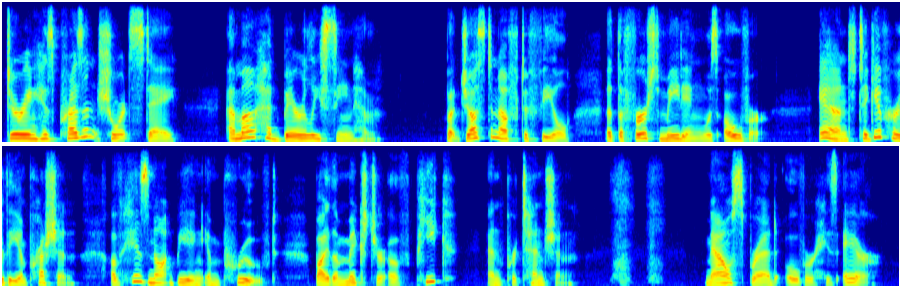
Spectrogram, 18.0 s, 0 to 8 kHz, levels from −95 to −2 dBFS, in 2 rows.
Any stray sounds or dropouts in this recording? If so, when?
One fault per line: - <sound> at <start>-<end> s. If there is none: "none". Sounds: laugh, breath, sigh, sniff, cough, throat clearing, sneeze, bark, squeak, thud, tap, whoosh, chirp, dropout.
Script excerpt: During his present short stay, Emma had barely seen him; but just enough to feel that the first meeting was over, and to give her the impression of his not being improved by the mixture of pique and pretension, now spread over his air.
- sniff at 15.0-15.6 s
